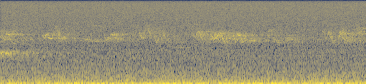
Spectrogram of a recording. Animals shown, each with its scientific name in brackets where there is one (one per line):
Red-eyed Vireo (Vireo olivaceus)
